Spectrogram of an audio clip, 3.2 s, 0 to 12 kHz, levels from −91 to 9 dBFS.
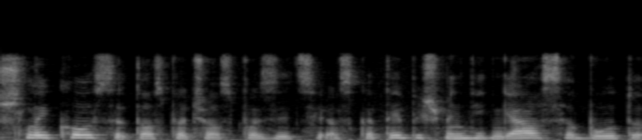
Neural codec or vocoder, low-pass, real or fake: none; 7.2 kHz; real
